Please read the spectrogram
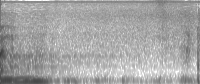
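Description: A man's reading voice trailing off with a low, falling pitch at the end of a sentence for about half a second, then a near-silent pause.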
